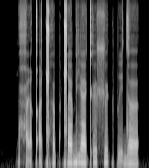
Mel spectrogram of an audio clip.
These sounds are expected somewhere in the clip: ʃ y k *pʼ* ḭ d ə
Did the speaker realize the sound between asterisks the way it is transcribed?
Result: no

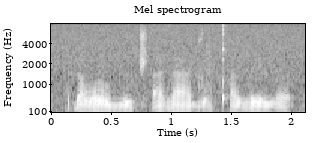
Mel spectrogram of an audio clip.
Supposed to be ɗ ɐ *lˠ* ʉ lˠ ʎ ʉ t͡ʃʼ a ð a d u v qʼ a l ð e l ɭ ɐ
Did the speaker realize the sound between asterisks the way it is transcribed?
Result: yes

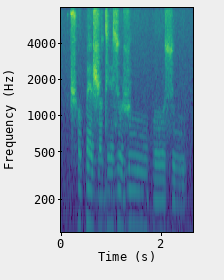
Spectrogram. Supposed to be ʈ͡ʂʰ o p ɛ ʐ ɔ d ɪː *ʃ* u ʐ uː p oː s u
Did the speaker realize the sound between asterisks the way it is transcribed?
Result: no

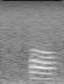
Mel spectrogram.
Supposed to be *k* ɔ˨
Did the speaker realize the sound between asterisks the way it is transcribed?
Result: yes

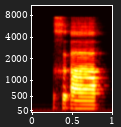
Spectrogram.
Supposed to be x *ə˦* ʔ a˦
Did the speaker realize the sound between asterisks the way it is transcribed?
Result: yes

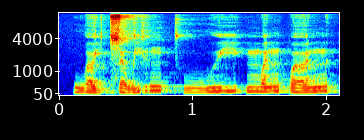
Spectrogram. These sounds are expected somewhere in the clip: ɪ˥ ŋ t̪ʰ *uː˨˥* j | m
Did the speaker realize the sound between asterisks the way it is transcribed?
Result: yes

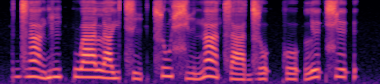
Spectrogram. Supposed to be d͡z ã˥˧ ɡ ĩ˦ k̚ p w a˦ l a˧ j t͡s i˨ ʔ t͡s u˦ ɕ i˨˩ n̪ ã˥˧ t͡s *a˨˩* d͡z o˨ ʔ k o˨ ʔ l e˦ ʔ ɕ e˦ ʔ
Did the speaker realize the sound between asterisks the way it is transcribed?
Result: yes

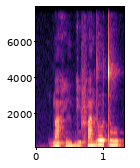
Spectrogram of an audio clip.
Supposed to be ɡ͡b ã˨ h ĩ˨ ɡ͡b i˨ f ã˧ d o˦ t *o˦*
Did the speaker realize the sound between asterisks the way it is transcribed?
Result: no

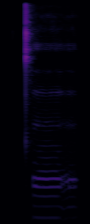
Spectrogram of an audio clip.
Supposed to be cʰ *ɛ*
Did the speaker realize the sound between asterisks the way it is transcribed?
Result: no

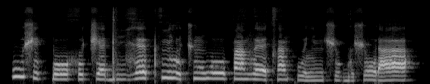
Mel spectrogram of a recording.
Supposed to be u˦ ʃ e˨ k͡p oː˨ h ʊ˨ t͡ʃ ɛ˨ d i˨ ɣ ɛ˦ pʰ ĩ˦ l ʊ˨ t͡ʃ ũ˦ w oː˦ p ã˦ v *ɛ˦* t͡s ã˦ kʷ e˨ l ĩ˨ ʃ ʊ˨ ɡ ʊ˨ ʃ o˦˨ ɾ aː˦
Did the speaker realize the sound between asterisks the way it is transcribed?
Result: no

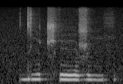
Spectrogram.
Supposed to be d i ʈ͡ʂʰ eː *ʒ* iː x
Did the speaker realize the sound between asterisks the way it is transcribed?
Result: no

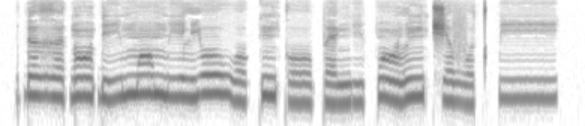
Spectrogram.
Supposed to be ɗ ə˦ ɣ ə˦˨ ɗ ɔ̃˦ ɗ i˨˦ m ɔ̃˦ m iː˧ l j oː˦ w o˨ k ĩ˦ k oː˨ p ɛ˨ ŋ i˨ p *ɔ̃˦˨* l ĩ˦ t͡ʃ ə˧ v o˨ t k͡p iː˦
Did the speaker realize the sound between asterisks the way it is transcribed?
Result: yes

